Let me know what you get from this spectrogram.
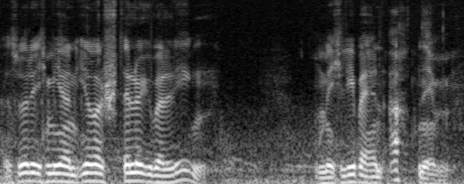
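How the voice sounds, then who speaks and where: A man's voice: mid-range voice, lively intonation, moderate pace, a little mellow, close to an everyday voice. Patronising businessman on noisy old radio, an actor's role. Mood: mocking, threatening. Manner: patronising, suave, mocking. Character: condescending, smooth, menacing male business magnate. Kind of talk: 1950s German radio play acting. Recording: noisy vintage 1950s radio recording.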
